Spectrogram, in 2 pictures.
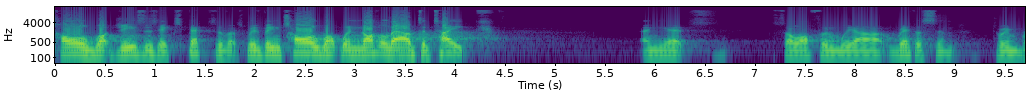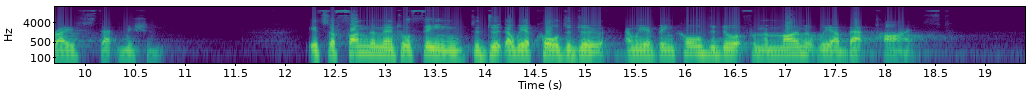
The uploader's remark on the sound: The homily for the 15h Sunday in Ordinary Time, Year B, from Sacred Heart Cathedral, Hamilton.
